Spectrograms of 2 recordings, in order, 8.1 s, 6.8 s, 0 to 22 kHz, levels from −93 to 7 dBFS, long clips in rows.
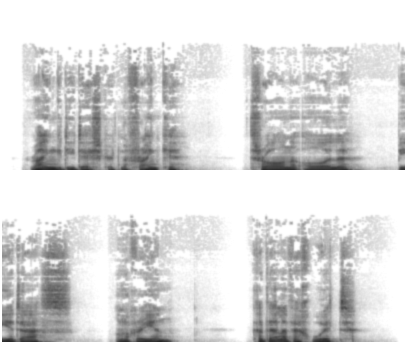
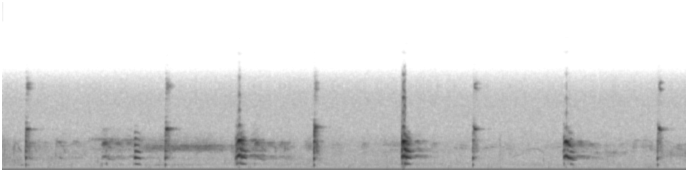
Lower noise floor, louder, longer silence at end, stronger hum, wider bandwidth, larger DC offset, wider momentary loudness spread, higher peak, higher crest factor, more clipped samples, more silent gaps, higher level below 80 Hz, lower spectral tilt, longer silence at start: first, -67 dBFS vs -41 dBFS; first, -17 LUFS vs -20 LUFS; first, 0.5 s vs 0 s; neither; about the same, 14.5 kHz vs 13.5 kHz; neither; second, 11 LU vs 27 LU; about the same, -2 dBFS vs -2 dBFS; second, 16 dB vs 24 dB; neither; neither; first, -32 dBFS vs -44 dBFS; first, -6 dB/octave vs 0 dB/octave; first, 0.3 s vs 0 s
